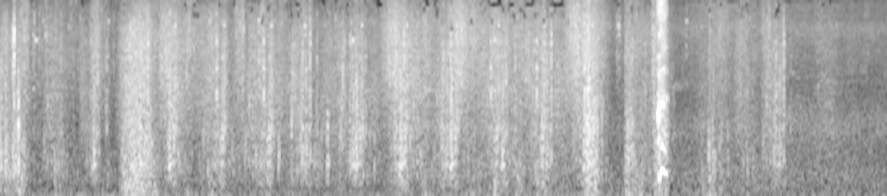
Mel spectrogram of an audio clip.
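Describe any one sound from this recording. Footsteps run quickly through rustling grass.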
